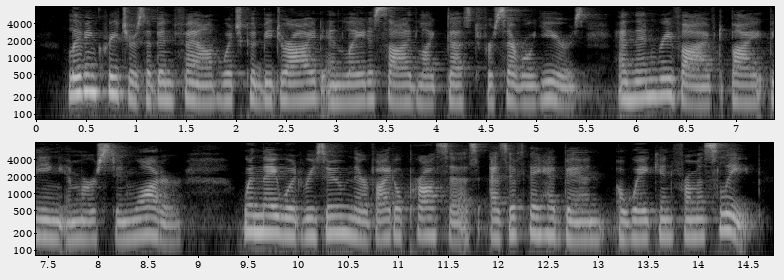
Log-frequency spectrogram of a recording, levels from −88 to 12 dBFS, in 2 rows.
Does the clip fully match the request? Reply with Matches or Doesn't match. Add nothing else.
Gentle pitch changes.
Matches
